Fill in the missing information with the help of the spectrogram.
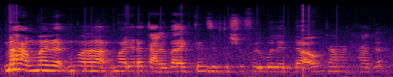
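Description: Woman, Sudanese Arabic accent, casual conversation, extremely quick pace, faint noise behind. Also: mid-range voice, fairly even intonation, bright, forceful tone. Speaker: employee and conversation partner.

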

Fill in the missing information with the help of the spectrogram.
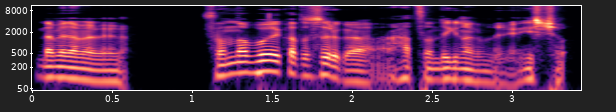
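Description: Man drilling tongue twisters slowly and patiently. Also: low-pitched, expressive, dark tone, clear, resonant tone, no echo, studio quality. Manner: patient, teasing coach who repeats phrases slowly. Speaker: podcast co-host coaching English. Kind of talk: casual chat with pronunciation drills.

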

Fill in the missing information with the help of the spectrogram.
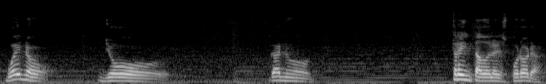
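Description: A worn-out working father, curt and dismissive, as a man acts him out in a talk. His replies come short and clipped over faint music, a little higher than the speaker's usual voice. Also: animated, extremely slow, mellow, full character voice. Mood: brusque. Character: tired, impatient working father brushing off his son.

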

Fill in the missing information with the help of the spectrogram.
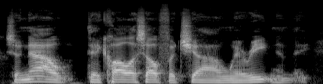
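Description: A man with a bright, forceful voice tells stories as a podcast guest. He talks bluntly and swears freely, keeping his telling casual and animated. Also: on the low side, normal speed. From Lowell, Massachusetts. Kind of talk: casual profane storytelling.

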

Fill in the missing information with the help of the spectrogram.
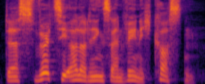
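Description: A man playing a jaded male private eye, curt and deadpan, voice raised high, husky, noir parody audio play. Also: brisk. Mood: cool.

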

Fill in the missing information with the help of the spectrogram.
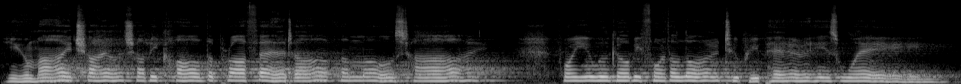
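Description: A man's voice: a little high, fairly even intonation, mellow. Man praying in a long cathedral-like echo. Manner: measured, solemn, partly intoned. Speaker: officiant leading morning prayer. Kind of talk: solemn chanted and recited liturgy. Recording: echoey church-like hall, long reverb, music.

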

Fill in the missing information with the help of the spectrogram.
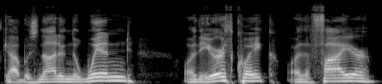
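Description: A male pastor preaching a sermon, shifting dramatically between loud and hushed delivery. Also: mid-range voice, animated, measured pace, clear, resonant tone, dry recording, studio quality.

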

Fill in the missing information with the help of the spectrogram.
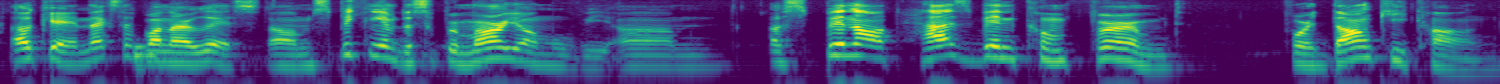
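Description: A man's voice: a little high, animated, normal speed, fairly bright tone. A young man hosting a casual podcast chat, reading out news with frequent ums and laughter. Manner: hesitant, many ums, laughs often. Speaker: podcast host.

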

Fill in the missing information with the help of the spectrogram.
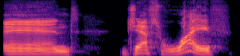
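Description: A man's voice: fairly low pitch, drawn-out words, pushed and bright. A man co-hosting a casual podcast, with reverb bouncing around a bare-walled room. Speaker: podcast co-host. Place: home office emptied to bare walls.

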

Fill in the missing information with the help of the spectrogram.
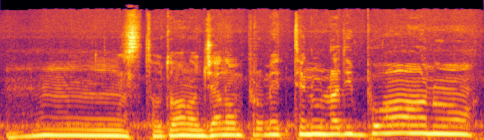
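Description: A woman's voice: fairly low pitch, steady tone, takes it slowly, noisy background. A woman playing a harried, muttering, exasperated driver in a scripted comedy sketch. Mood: wary. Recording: music clearly behind the voice.

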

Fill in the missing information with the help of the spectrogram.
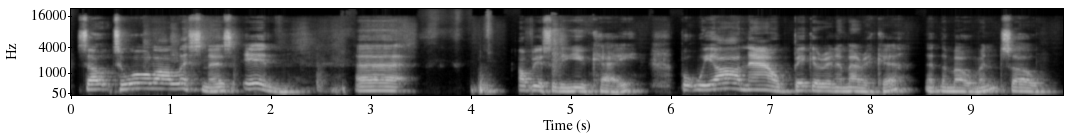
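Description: A man's voice: a little high, sing-song, measured pace, slight background noise. A man co-hosting a podcast in casual chat, joking and laughing at his own gags. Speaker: podcast co-host.

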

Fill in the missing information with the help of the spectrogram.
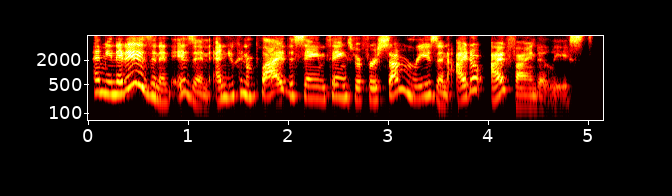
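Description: A woman in her thirties co-hosting a podcast, telling stories in a lively way and acting out quotes. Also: sits high, brisk, husky. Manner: animated storyteller, acts out quotes. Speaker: podcast co-host. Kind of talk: casual podcast chat.

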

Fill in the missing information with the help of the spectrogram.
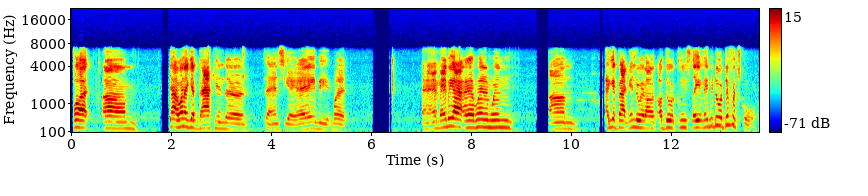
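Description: A man's voice: high-pitched, unhurried, pauses often, fairly bright tone. Rambling man in his thirties, lo-fi. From Pennsylvania. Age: 30s. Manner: rambling, repeats words and restarts often. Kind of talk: casual sports chat. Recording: lo-fi dull sound.

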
